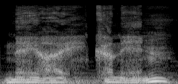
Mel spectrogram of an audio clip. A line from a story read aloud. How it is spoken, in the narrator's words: boomed a bone-rattling voice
